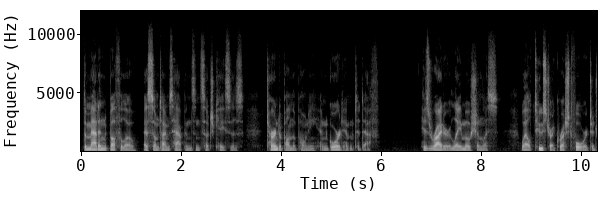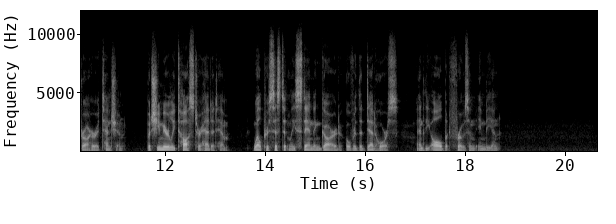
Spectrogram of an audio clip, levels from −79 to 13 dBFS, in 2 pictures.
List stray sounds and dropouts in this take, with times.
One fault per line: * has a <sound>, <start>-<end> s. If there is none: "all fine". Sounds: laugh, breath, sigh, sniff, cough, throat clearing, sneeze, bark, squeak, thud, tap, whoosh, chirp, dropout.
all fine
